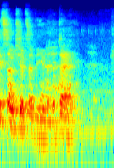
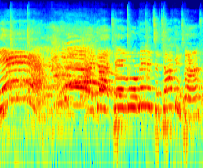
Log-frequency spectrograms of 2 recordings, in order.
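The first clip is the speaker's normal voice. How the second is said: hyped shout; 13 semitones higher, 7 dB louder, slower than usual. Real, not acted. Hyped reply to host.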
